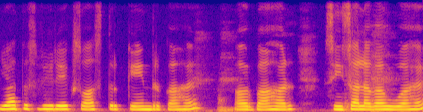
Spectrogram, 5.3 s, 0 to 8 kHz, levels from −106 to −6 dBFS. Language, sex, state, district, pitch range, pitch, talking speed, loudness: Hindi, female, Uttar Pradesh, Hamirpur, 220-235 Hz, 225 Hz, 145 wpm, -15 LUFS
